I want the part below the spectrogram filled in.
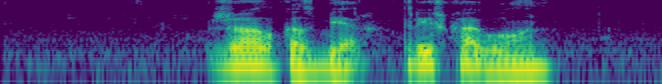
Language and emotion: Russian, sad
